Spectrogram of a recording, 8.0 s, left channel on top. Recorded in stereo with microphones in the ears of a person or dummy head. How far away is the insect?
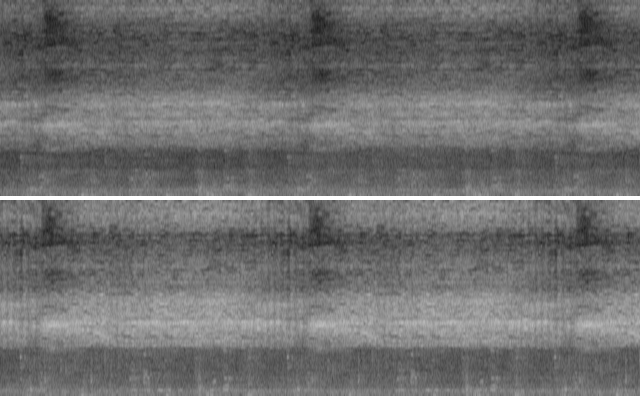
About 2 m.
